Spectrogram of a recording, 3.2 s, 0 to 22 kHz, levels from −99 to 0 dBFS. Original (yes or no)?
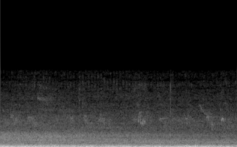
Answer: yes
